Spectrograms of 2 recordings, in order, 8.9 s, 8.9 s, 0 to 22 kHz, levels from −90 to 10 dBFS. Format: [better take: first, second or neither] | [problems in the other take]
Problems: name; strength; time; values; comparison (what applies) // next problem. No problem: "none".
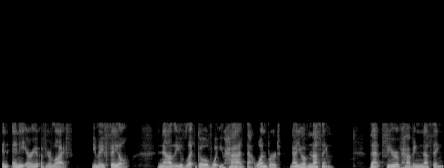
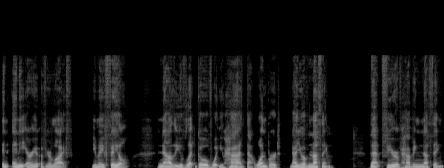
second | garbled, watery; slightly; nothing above 6 kHz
